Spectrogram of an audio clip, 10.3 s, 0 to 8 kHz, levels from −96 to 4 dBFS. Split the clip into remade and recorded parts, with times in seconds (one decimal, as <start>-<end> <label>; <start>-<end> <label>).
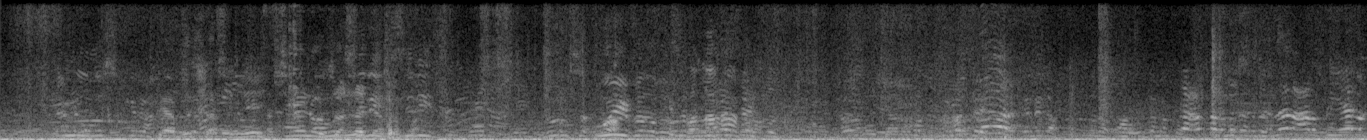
0.0-10.3 recorded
